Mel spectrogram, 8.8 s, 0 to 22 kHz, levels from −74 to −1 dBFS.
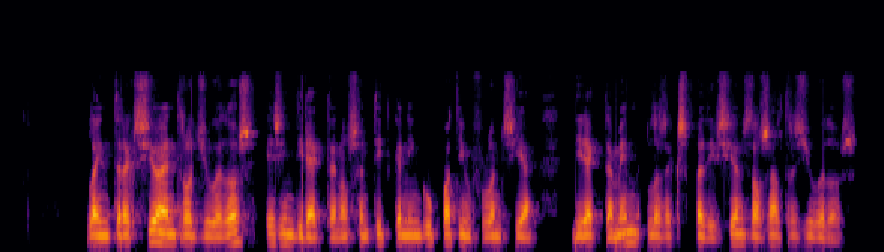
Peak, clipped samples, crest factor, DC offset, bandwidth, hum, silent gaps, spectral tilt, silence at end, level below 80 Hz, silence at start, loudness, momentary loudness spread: -6 dBFS; under 0.1%; 20 dB; under 0.1%; 7.8 kHz; none; 2.60-2.65 s, 5.61-5.71 s; -5.5 dB/octave; 0.3 s; -62 dBFS; 0.85 s; -26 LUFS; 9 LU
